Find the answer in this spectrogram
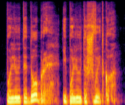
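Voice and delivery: ordinary talk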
